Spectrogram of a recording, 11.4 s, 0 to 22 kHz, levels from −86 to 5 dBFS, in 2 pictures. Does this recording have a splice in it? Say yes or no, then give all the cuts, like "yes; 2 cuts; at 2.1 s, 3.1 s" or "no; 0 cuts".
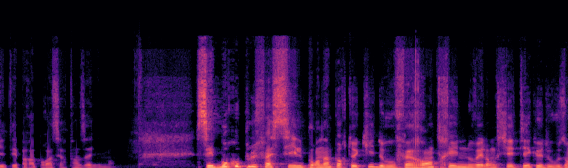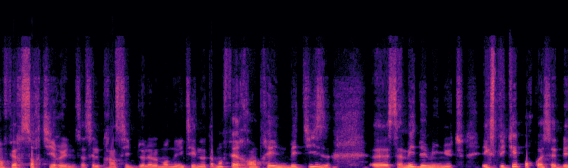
no; 0 cuts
